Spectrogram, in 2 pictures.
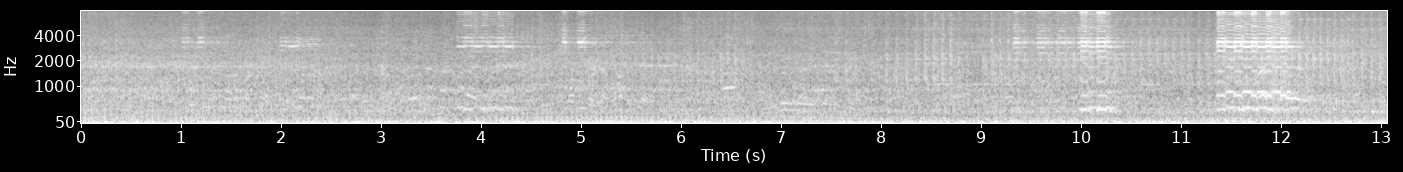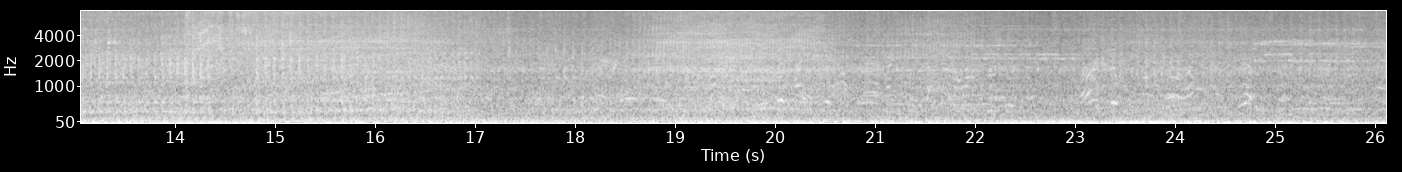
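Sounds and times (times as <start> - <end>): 
morning traffic in Kerala India: 0.0 - 26.0.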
